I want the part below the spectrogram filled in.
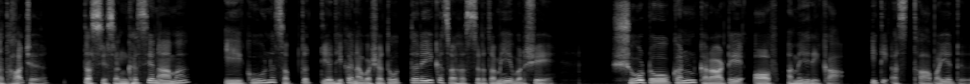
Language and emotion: Sanskrit, neutral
